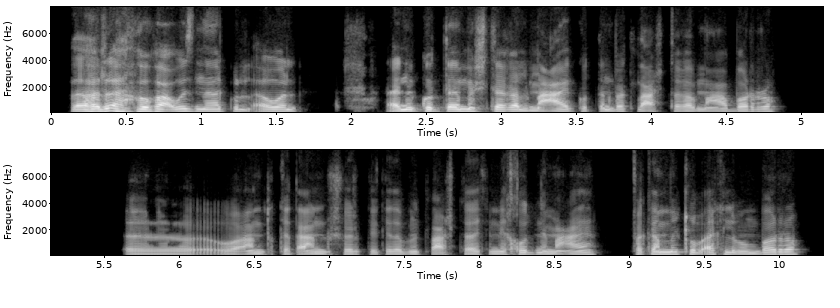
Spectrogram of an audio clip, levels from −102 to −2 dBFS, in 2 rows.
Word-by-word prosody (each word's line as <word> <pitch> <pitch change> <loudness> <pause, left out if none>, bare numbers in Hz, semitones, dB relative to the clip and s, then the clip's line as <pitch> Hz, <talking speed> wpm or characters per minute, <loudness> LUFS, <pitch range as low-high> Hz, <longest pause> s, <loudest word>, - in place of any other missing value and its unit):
لأ، 145 +3 +8
لأ 185 +2 +8
هو 160 +1 +8
عاوزني 165 -1 +4
آكل 160 -2 -5
الأول، 155 -3 0 0.6
أنا 145 - +6
كنت 145 0 0
أنا 155 +1 +7
باشتغل 145 -4 +2
معاه، 140 - +3
كنت 130 - -13
أنا 130 - -3
باطلع 135 +1 -2
أشتغل 125 -3 -6
معاه 105 +3 -4
برّه، 150 +8 -4 0.8
آآ، 95 0 -8
وعنده 115 +2 -5
كانت - - -9
عنده 115 +2 -2
شركة 125 -2 -9
كده 125 +3 -6
بيطلع 115 0 -4
يشتغل 100 - -6
كان 125 +1 -8
ياخدني 140 +2 -4
معاه، 135 +6 -4 0.2
فكان 170 -1 0
بيطلب 165 -2 -2
أكل 155 -2 -2
من 125 -1 -4
برّه، 165 +3 -1
135 Hz, 190 wpm, -22 LUFS, 120-155 Hz, 0.8 s, لأ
